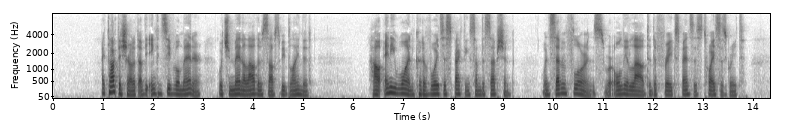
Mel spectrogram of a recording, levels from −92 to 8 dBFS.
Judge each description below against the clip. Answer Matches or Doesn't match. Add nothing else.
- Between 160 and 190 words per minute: Doesn't match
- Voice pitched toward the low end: Matches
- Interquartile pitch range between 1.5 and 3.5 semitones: Matches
